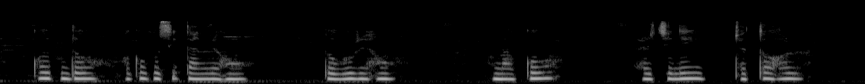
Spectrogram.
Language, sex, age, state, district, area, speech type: Santali, female, 18-30, West Bengal, Purba Bardhaman, rural, spontaneous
